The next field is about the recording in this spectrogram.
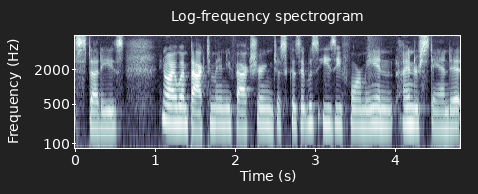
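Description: In a very clean recording with a silent background, a woman with a Canadian accent speaks at a medium pitch with fairly even intonation in a normal speaking voice. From Canada, Ontario (near Toronto). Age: 30s. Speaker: business owner. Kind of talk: casual chat.

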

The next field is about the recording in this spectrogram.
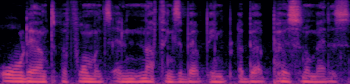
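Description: A man with a New Zealand accent, a dark, mellow, somewhat breathy tone, fairly low pitch and moderate pace, on a very clean recording with a silent background. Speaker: rugby director of rugby. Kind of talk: interview. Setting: in person.

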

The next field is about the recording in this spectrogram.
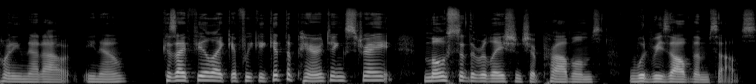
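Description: Against a very clean recording with a silent background, a speaker with an American accent uses lively intonation. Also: woman. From Minneapolis, US Midwest. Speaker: author and relationship expert. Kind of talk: casual interview.

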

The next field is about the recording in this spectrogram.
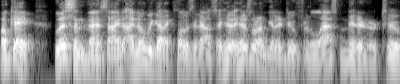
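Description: Over a quiet background, a man with a fairly low pitch and a bright, sharp tone talks at a very fast pace with very wide pitch swings. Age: 50s. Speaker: podcast host. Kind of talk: interview conversation.

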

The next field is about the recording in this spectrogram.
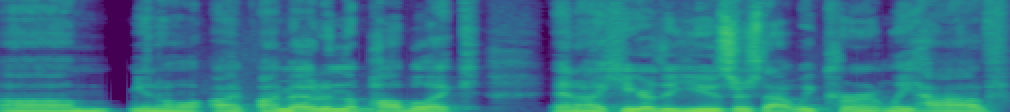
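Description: At a moderate pace and medium pitch, a man speaks with fairly even intonation and very even loudness on a very clean recording with a silent background. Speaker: town councillor and local show host. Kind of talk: casual interview chat. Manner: loud, opinionated.

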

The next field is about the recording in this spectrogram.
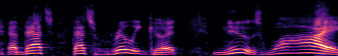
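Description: Very slow speech with very wide pitch swings comes through on a very clean recording with a silent background. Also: man. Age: 30s. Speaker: pastor. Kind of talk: sermon. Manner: animated.

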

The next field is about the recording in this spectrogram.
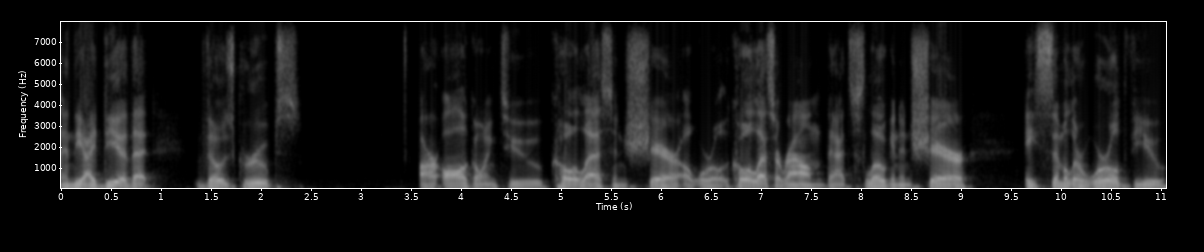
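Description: A man talks in a normal speaking voice at a fairly low pitch and a fairly slow pace. His pitch variation is ordinary, and the background is quiet. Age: 30s. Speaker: radio host and Iraq war veteran. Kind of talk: radio talk show monologue.

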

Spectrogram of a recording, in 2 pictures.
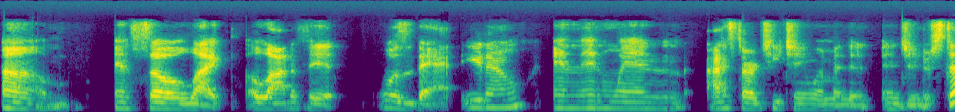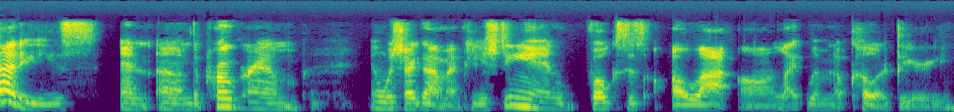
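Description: Talking fairly slowly in an unremarkable speaking voice, a woman keeps a fairly low pitch with lively intonation and big swings in loudness. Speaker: art professor and artist. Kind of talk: interview. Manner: casual, reflective.

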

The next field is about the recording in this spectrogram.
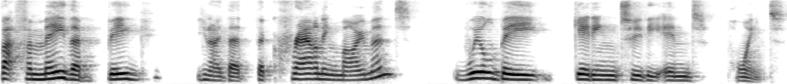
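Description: With an Australian accent, a woman speaks at a very slow pace, with ordinary pitch variation. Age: 50s. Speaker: aspiring pilgrim. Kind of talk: casual chat.

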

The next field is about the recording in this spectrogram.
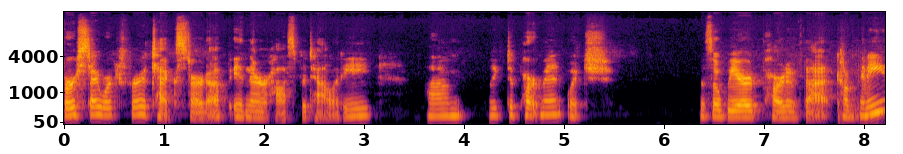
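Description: Speaking with a Midwestern American accent, a woman shows ordinary pitch variation against a quiet background. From Iowa, Mason City. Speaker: balloon decor business owner. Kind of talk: interview.

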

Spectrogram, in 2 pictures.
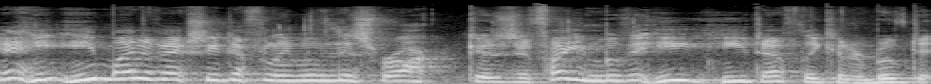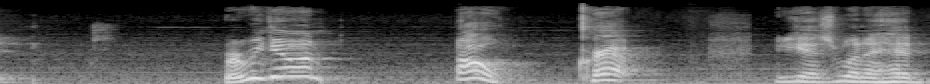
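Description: A man's put-on character voice, extremely high and very fast, with very wide pitch swings and faint music in the background. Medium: actual play.

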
